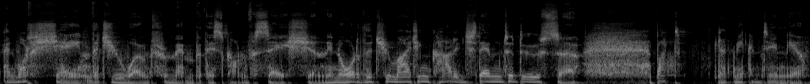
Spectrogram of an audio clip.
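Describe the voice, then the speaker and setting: A woman playing a wistful, erudite male caller in a radio drama, speaking formally and with measured eloquence in a husky, breathy voice. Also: extremely low pitch, expressive, sharp tone, heavily acted, rough recording. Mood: wistful, wry. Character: forgotten, wistful, erudite man calling a radio show. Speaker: recurring caller on a radio show. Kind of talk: audio drama monologue, storytelling.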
